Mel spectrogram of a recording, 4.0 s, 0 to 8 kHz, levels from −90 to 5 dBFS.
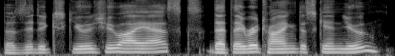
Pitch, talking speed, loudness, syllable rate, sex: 135 Hz, 195 wpm, -19 LUFS, 4.3 syllables/s, male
